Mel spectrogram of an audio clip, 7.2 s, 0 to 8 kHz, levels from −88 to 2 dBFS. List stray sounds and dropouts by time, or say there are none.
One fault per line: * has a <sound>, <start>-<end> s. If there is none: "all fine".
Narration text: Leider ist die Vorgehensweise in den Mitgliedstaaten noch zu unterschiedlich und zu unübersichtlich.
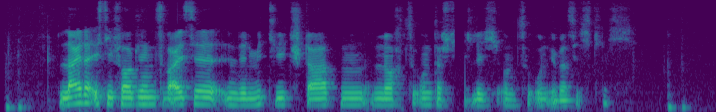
* has a dropout, 4.5-4.6 s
